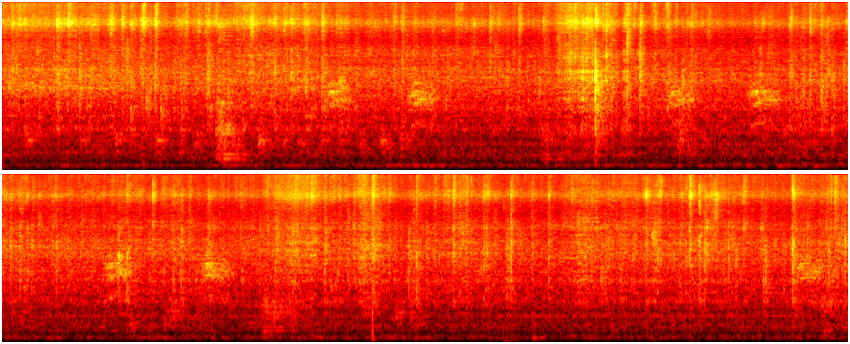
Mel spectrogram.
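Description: Onion buds and onions frying together in a pan make a continuous bright sizzle, close and steady throughout, with a few faint clinks and stirs and no voices.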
